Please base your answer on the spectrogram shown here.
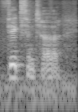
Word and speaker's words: fixing to: this way fixing to fixing to is often pronounced as fixant in Texas conversations and means someone is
